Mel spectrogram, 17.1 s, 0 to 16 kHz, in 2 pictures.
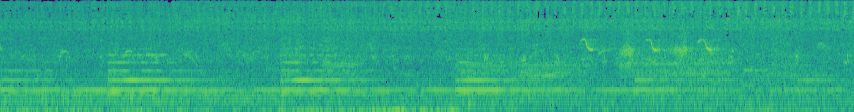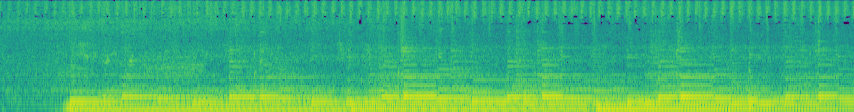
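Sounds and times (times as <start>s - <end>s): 
crickets chirping in midsummer in Provence in southern France: 0.0s - 17.0s
loud sustained low droning tones: 9.2s - 17.0s.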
